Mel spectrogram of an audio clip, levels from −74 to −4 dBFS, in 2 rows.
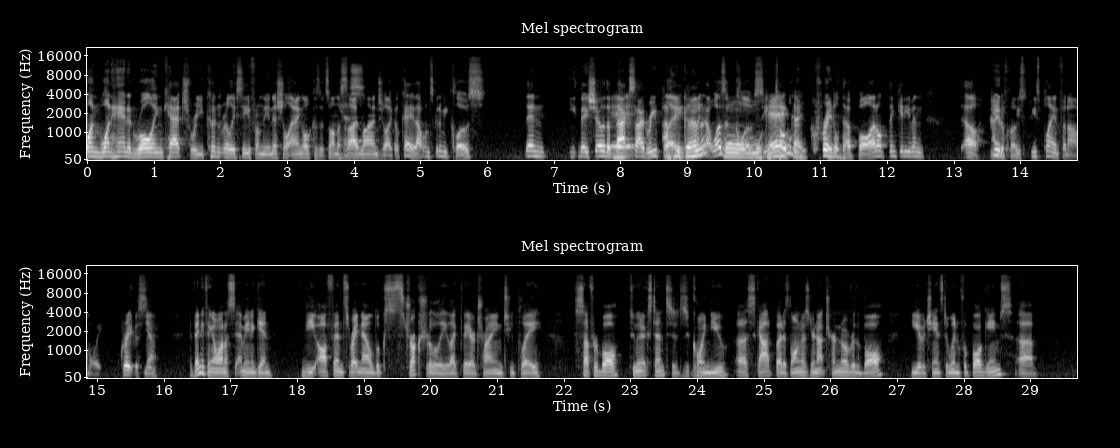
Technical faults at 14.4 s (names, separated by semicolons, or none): none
